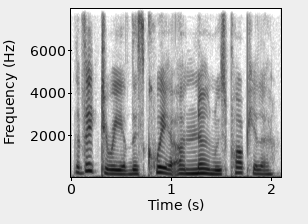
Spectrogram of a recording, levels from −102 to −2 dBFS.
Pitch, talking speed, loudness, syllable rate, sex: 205 Hz, 230 wpm, -15 LUFS, 6.4 syllables/s, female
